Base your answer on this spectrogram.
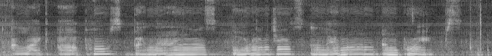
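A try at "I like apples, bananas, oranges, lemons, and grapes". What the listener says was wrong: Yes, that was good tone. I like that.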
